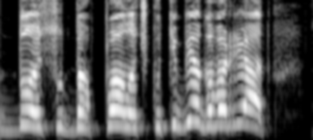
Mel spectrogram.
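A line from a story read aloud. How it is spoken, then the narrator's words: Yelling. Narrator (Russian): заорал Незнайка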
